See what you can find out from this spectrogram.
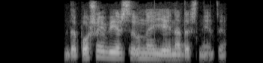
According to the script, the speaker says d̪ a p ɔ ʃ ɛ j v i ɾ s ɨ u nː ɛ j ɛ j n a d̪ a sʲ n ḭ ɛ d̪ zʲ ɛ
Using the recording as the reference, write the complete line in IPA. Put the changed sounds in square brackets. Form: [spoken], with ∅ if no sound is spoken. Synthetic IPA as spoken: d̪ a p ɔ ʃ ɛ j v i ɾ s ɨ u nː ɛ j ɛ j n a d̪ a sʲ n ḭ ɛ d̪ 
